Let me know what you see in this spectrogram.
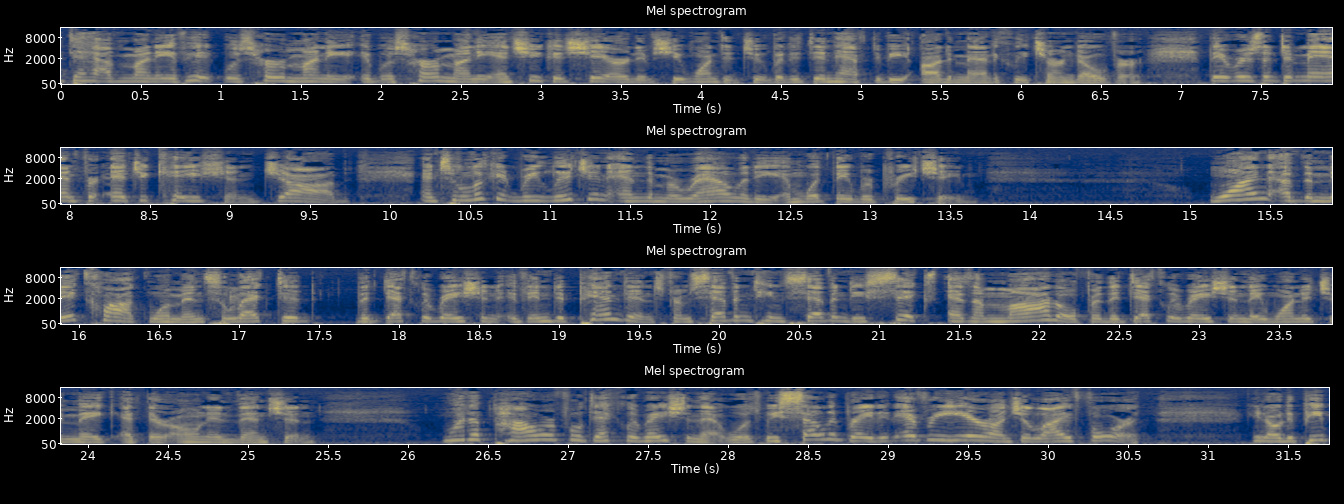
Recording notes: Unfortunately we had trouble with connecting by telephone.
